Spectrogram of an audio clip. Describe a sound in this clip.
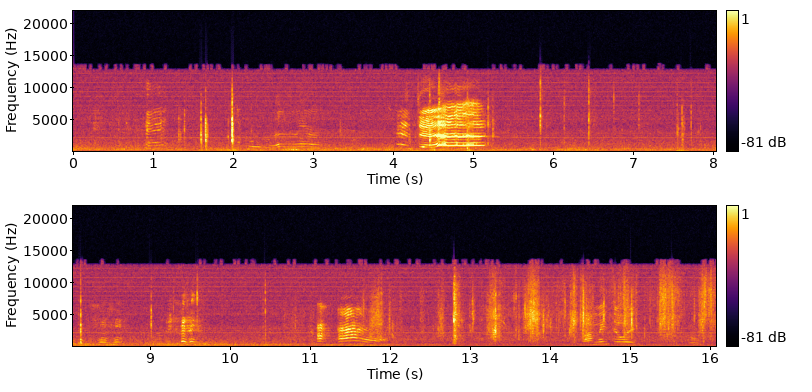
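Young children babble and squeal nearby outdoors.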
